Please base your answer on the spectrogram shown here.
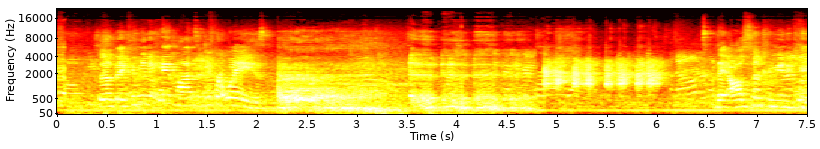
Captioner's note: grunts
